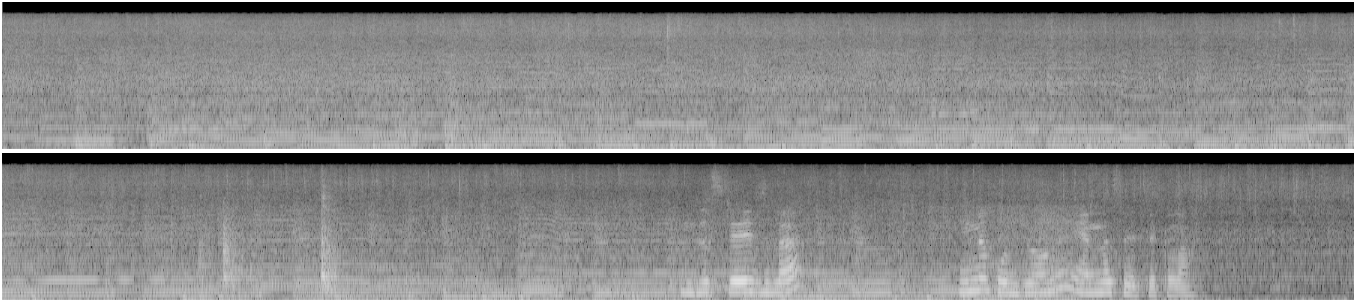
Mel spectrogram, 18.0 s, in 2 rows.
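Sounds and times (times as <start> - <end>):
soft background music: 0.0 - 16.5
vegetables sizzling in oil: 0.0 - 18.0
sharp knocks: 10.2 - 11.5.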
